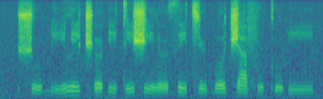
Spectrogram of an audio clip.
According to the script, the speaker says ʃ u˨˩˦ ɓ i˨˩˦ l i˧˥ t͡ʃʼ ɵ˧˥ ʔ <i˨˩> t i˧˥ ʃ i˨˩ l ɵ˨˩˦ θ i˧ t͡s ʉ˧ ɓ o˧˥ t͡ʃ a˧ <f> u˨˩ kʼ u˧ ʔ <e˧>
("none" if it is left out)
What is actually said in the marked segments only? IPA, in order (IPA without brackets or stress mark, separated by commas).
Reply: i˨˩, f, i˧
